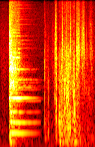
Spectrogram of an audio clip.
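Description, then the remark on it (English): A frying pan hits a clown's head with one loud metallic clang, its bright ringing tone fading over about half a second, followed by a flurry of rough, noisy bursts. “Okay, look up, look down, now look at Mr. Frying Pan.”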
